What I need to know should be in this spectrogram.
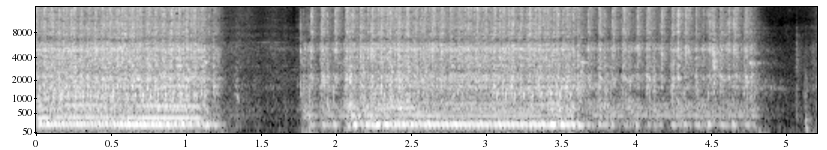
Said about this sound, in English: So stitch and back stitch.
